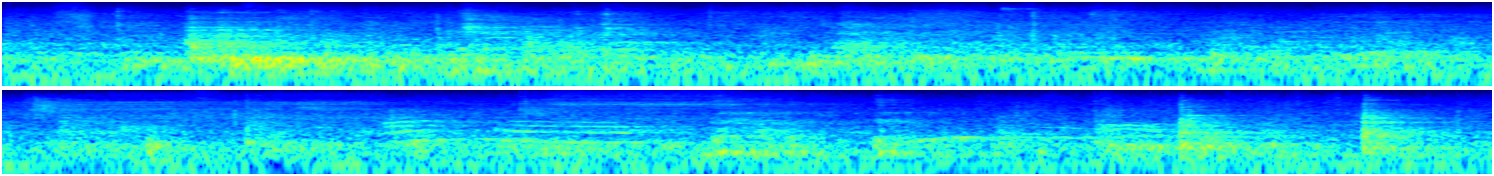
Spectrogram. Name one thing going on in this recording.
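A man speaks into a microphone in a large echoing hall.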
